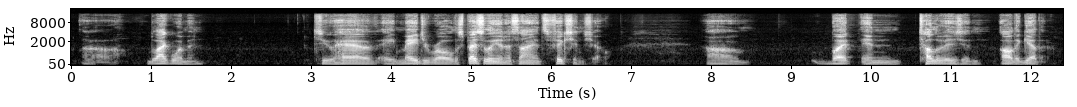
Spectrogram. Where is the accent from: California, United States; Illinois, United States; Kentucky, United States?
Illinois, United States; Chicago; growing up in Chicago, there was a neighborhood called Bridgeport.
